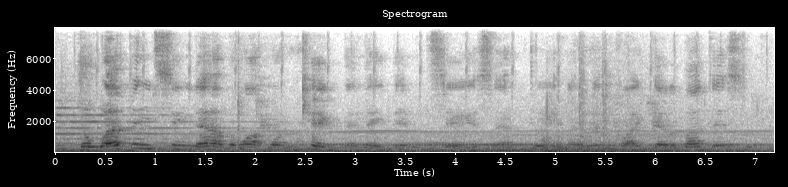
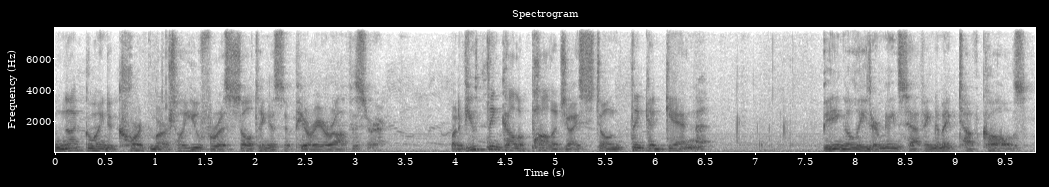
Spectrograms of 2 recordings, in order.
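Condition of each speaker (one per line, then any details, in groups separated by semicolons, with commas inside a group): Cerebral palsy
No condition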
